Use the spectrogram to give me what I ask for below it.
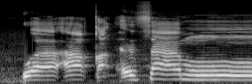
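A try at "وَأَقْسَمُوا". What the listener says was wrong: Pantulan kofnya gimana? Jangan kayak keselak Bunda. Enggak kof enggak sedalam itu. Biasa aja. Wa aqsamu.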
